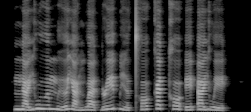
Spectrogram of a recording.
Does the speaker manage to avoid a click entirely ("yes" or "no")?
yes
